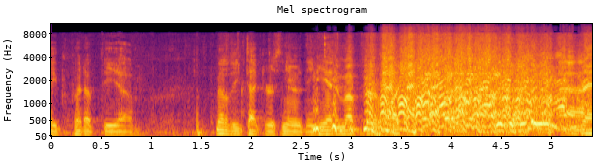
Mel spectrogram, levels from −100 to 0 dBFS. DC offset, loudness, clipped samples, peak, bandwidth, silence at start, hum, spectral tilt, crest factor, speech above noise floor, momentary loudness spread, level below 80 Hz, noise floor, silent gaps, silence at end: under 0.1%; -5 LUFS; 3%; 0 dBFS; 11 kHz; 0 s; none; -4.5 dB/octave; 6 dB; 22 dB; 14 LU; -30 dBFS; -28 dBFS; none; 0 s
